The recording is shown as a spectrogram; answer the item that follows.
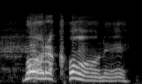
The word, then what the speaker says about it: Morricone: How do you pronounce his name? Morricone.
